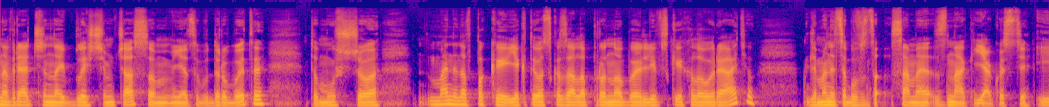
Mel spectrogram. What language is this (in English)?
Ukrainian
